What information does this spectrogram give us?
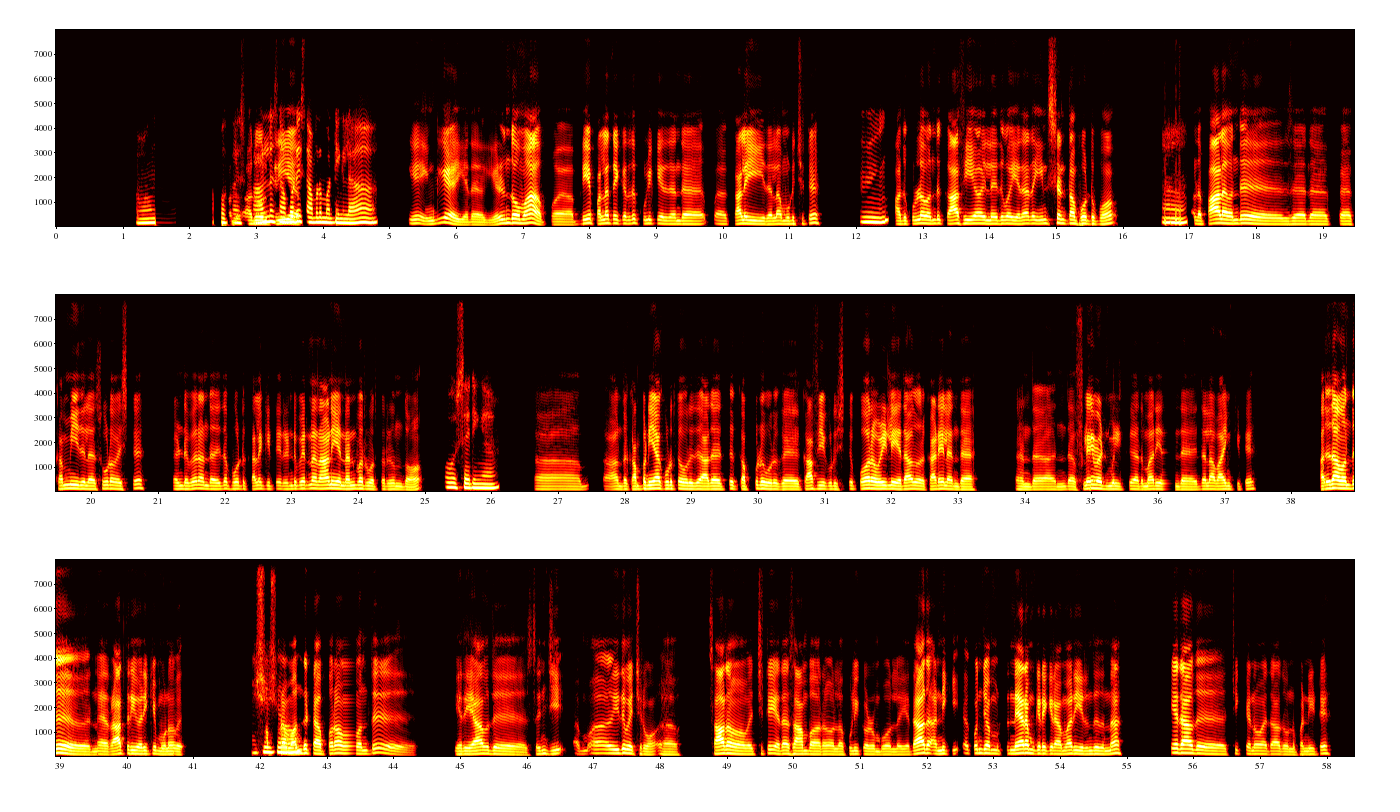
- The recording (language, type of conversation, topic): Tamil, podcast, புதிய விஷயங்கள் கற்றுக்கொள்ள உங்களைத் தூண்டும் காரணம் என்ன?
- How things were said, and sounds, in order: other noise; in English: "இன்ஸ்டன்ட்"; other background noise; tapping; in English: "ஃபிளேவர்ட் மில்க்"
